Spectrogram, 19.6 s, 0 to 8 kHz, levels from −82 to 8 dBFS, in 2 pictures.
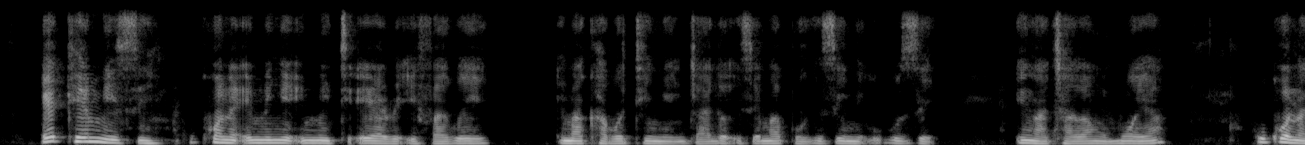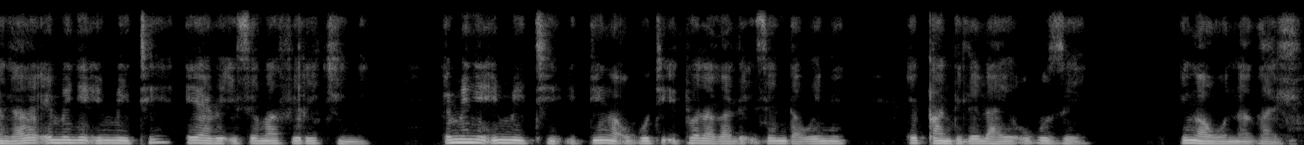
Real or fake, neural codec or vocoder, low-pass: fake; codec, 16 kHz, 8 kbps, FreqCodec, smaller model; 7.2 kHz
